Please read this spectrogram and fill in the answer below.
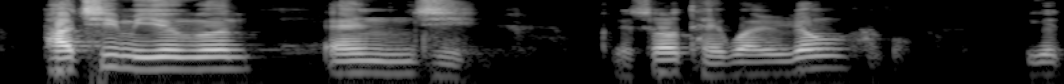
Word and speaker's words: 대관령: 그래서 대관령이라는 낱말을 대관령 하면 발음하면 표기에는 니은 리을이지만 발음하면 어떻게 돼? 대관령 리을이 발음된단 말이야.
